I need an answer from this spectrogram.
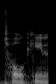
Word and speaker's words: Tolkien: I think it's Tolkien is how it's pronounced.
